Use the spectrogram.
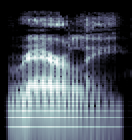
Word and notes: rarely: American English

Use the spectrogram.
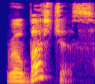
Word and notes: robustious: British English

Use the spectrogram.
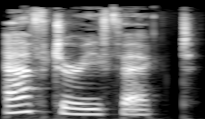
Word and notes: aftereffect: British English

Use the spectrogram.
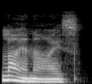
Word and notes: lionize: British English

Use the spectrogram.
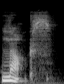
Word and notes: lux: British English

